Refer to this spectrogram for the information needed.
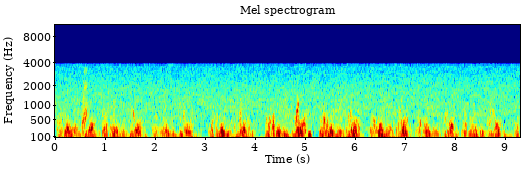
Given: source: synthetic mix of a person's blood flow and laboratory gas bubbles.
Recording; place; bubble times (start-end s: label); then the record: Doppler ultrasound of blood flow; precordium
0.51-0.67 s: bubbles
0.93-1.02 s: bubbles
From the record:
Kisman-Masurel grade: 112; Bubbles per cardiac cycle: 1 to 2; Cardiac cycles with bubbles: 1 to 10%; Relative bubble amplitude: moderate (0.250 to 0.450); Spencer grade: 1 (occasional bubble signal discernible with the cardiac motion signal, with majority of cardiac periods free of bubbles); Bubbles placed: anywhere in the cardiac cycle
